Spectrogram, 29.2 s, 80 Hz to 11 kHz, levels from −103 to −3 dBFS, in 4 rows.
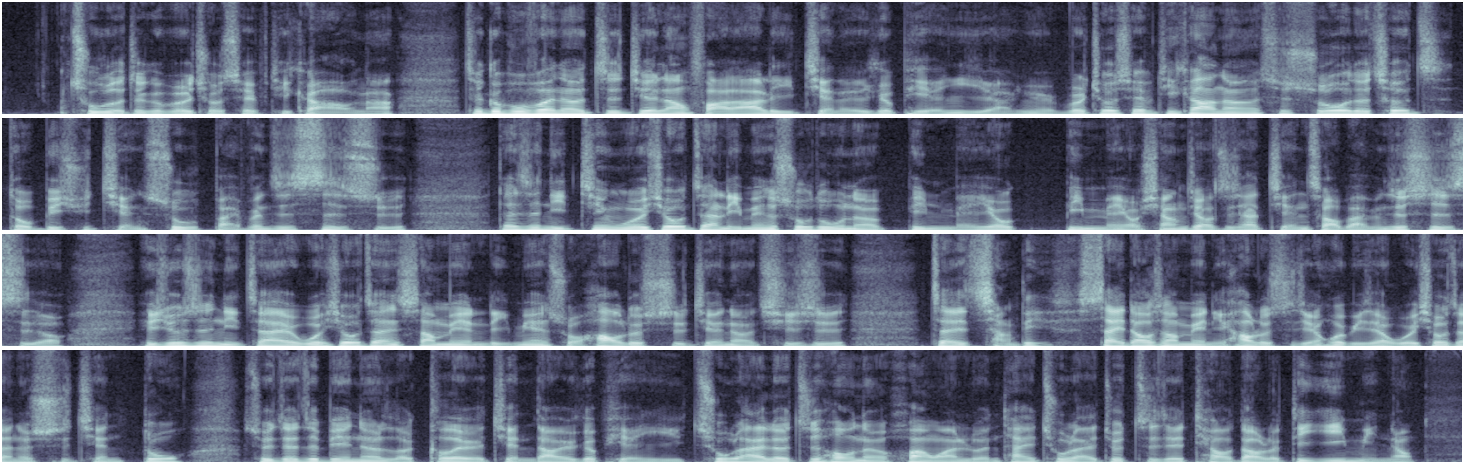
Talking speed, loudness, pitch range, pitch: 385 characters per minute, -19 LUFS, 105-135 Hz, 120 Hz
